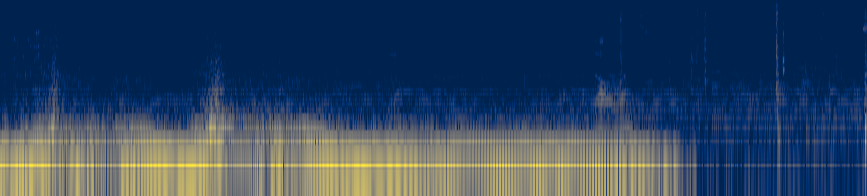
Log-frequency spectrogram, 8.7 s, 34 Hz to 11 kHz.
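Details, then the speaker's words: Mazda MX5 Miata after installing a Deatschwerks DW200 fuel pump and fixing a non-running fault: engine catches quickly, blips once or twice, settles into smooth even idle with good oil pressure; normal start and idle. "yeah it starts right up nice and smooth good oil pressure"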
